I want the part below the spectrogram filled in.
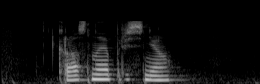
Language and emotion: Russian, neutral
